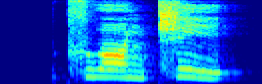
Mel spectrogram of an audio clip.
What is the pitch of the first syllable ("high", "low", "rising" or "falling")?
falling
